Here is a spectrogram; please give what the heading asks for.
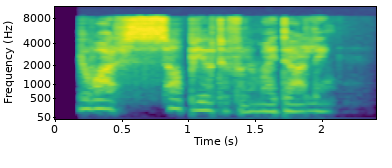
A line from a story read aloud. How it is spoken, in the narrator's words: he whispers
